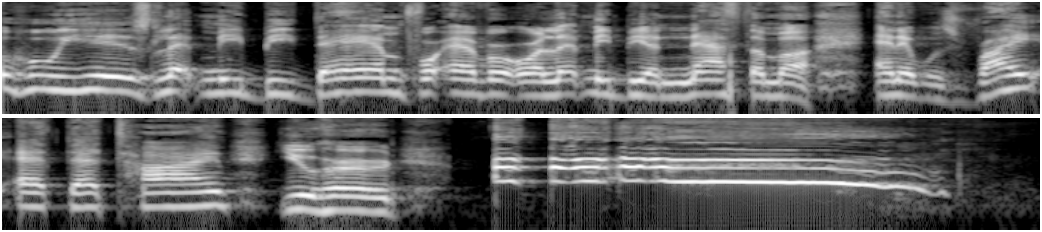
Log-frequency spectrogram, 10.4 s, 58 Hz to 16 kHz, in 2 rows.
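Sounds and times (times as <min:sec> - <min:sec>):
speech: 0:00.0 - 0:07.8
person imitating a rooster crowing: 0:07.7 - 0:10.0.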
